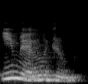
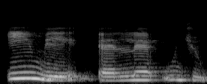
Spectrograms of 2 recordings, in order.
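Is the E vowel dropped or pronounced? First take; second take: dropped; pronounced. First: The E vowel is dropped, words run together. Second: The E vowel is pronounced, words kept separate. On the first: This is how fluent speakers say it. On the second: Each word is given in its full form.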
